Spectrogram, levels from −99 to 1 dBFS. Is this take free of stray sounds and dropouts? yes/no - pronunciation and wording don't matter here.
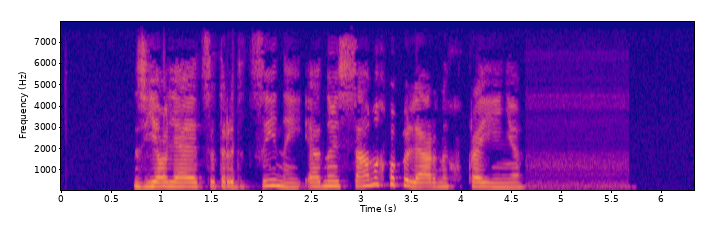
yes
